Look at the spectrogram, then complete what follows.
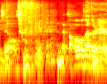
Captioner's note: chuckling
